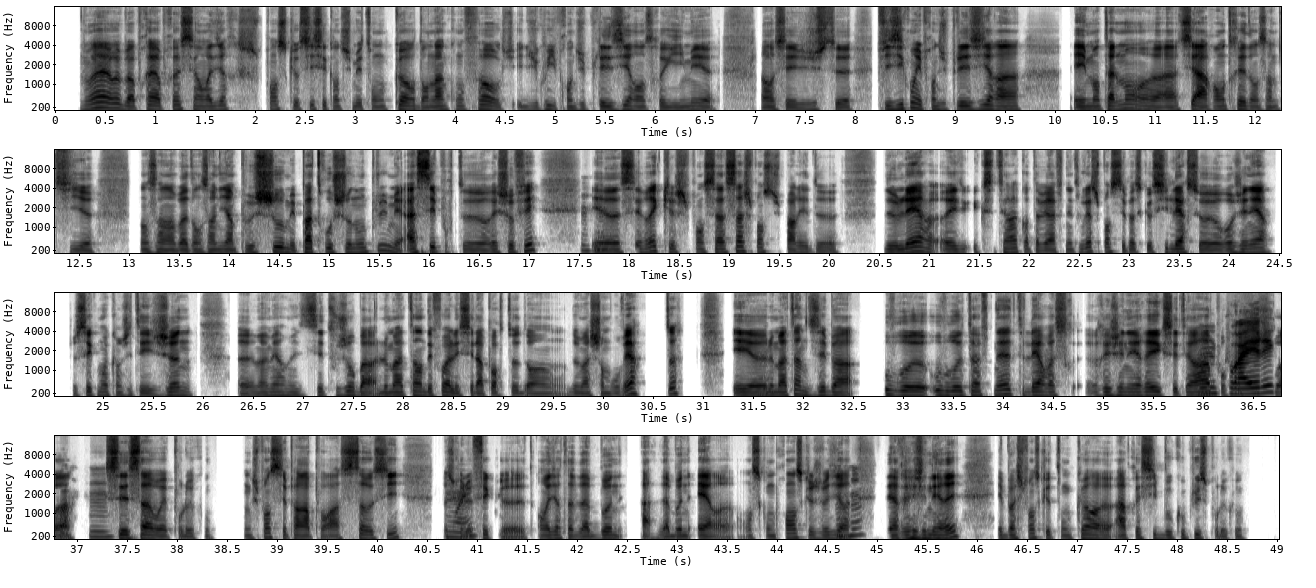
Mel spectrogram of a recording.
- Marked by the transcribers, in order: laughing while speaking: "régénéré"
- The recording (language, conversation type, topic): French, podcast, Comment éviter de scroller sans fin le soir ?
